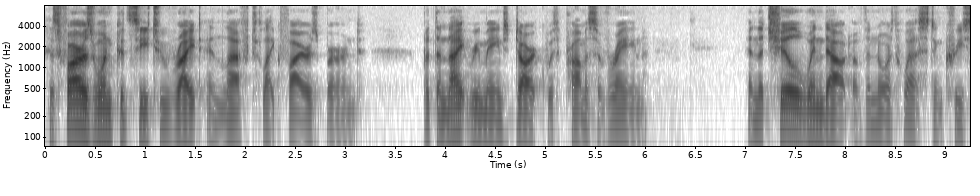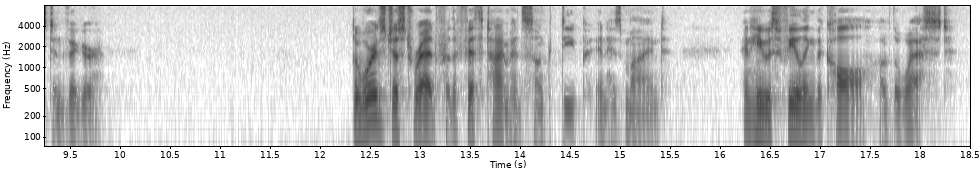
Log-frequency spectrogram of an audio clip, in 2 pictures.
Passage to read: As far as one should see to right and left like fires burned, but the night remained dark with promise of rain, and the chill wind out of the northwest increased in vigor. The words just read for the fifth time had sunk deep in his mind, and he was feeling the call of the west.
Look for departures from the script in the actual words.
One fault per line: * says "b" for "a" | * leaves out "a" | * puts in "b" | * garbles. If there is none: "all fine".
* says "could" for "should"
